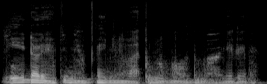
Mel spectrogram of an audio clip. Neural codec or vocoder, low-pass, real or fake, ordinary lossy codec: codec, 44.1 kHz, 1.7 kbps, Pupu-Codec; none; fake; none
